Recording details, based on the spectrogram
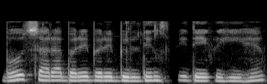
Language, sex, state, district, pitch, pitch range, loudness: Hindi, female, Arunachal Pradesh, Longding, 180 Hz, 170-185 Hz, -18 LUFS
